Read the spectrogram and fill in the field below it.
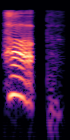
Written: hup

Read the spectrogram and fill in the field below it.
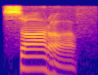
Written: sawed-off

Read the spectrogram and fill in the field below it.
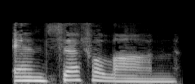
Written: encephalous

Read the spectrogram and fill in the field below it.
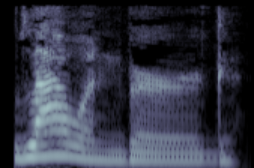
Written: Lauenburg

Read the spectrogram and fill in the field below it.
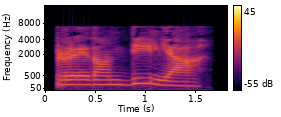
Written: redondilla

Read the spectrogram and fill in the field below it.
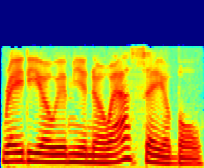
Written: radioimmunoassayable

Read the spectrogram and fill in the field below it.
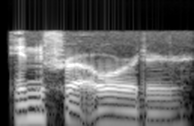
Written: infraorder

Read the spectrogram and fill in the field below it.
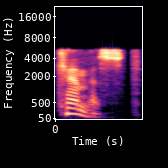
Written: chemist

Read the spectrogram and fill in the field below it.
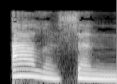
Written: alison

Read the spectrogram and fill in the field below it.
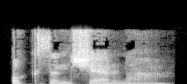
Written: Oxenstierna

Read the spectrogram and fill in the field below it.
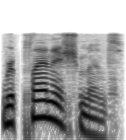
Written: replenishment

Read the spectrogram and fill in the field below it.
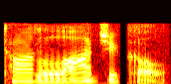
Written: tautological

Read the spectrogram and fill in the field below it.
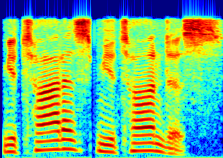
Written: mutatis mutandis

